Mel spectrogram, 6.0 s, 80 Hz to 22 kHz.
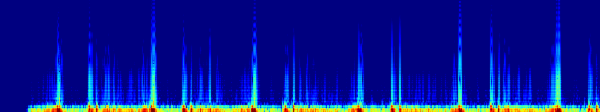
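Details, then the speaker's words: Woman who grew up in Mexico and presented with a TIA: heart sounds near 60 a minute, loud S1, quiet systole, S2 then an extra early diastolic sound and rumbling diastolic murmur louder just before S1: mitral stenosis. "there is uh S1 is the loudest sound you hear systole is relatively quiet then there's S2 an extra sound and then a rumbling diastolic murmur that gets louder right before S1"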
